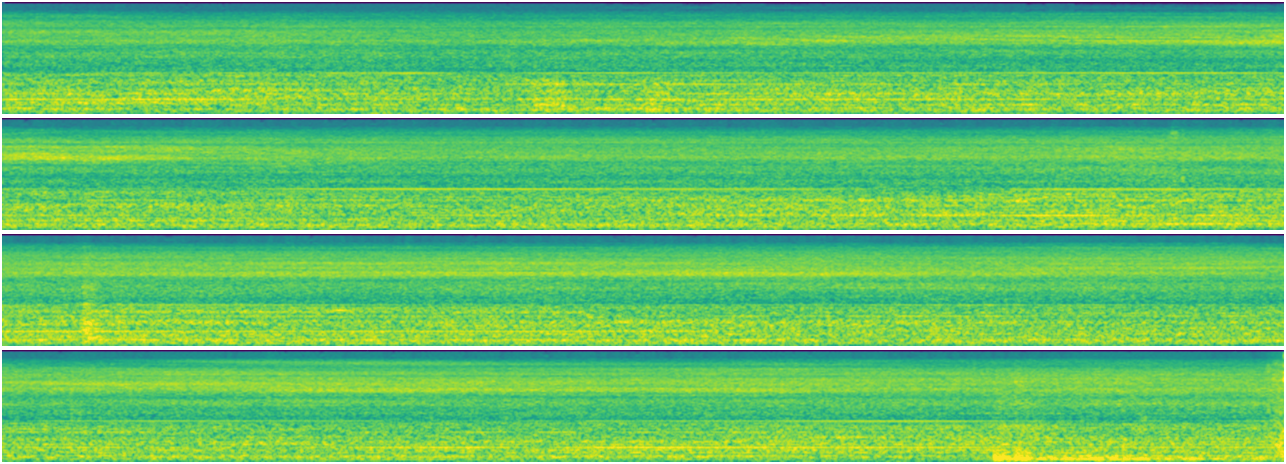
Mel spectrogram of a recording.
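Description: A Neato Botvac robot vacuum cleaner runs close by with a continuous whirring, airy hum that stays steady and unbroken throughout.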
